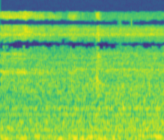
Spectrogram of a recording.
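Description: Wood lathe running steadily, a low motor hum under a steady hiss, while a skew chisel takes light slicing cuts on the spinning spindle.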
